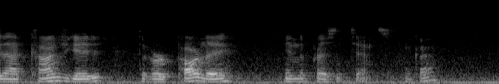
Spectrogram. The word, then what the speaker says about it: parler: That sounds the same as the infinitive. Parler, parler. Okay? The easy ending and the ER ending make the same sound.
